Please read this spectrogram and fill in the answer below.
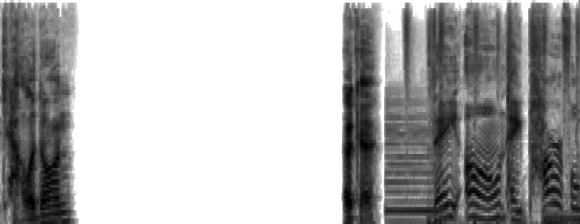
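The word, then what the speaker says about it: Calydon: AR wait they they they pronounce it cadon okay they own a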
